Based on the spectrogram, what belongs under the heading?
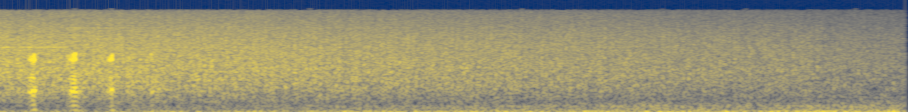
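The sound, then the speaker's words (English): Steady, hissing static from a radio switched on in a car as it drives off fills the whole stretch at a moderate level, opening with a few quick, faint tonal blips before settling into an even, unbroken crackle over a low rumble. “I turn on the radio and I start. Looks like the sound of static drowns out your tears as we drive off.”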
